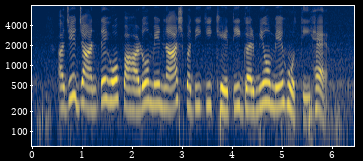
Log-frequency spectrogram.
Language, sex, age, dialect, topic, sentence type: Hindi, female, 31-35, Hindustani Malvi Khadi Boli, agriculture, statement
